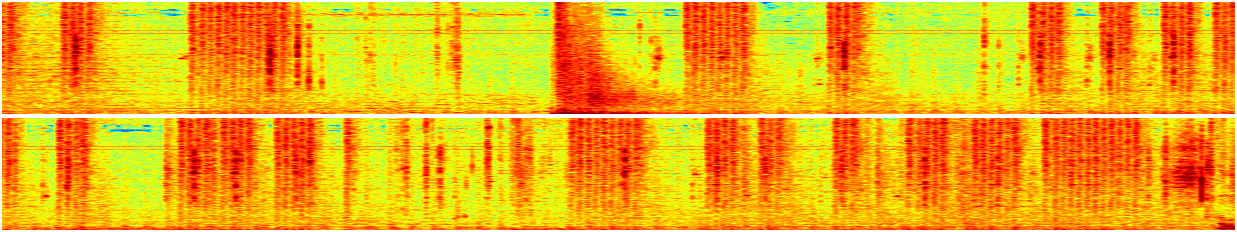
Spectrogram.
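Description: Gunfire in the video game The Division, with a sustained, dense barrage of shots under a loud broadband blast near the start, continuing throughout the combat scene.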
